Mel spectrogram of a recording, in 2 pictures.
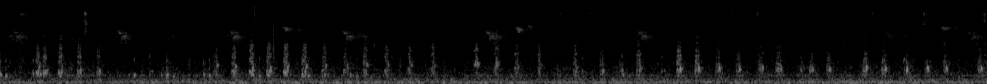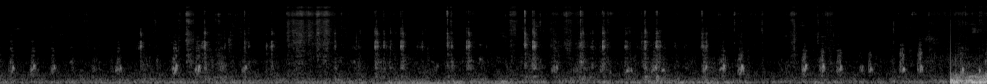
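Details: One-week-old baby guinea pigs, Snow, Pistachio and Pumpkin, kept as pets among 29 guinea pigs. Steady stuttering clucks repeat about three times a second, with a few thin high squeaks early on and rustling underneath.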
